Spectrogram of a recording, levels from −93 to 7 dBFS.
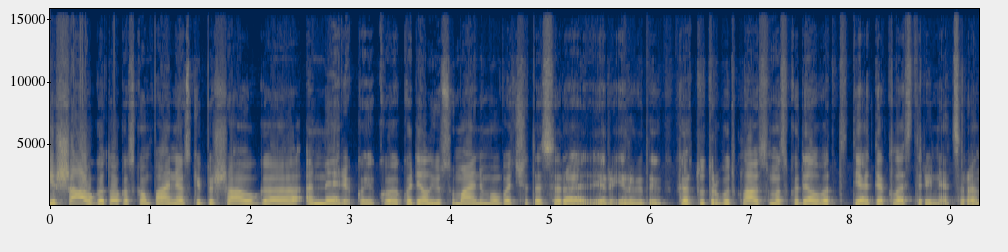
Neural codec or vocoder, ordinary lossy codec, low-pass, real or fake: none; Opus, 24 kbps; 14.4 kHz; real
